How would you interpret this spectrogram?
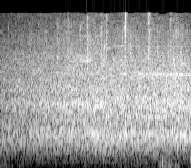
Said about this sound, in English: And you're going to hear this crowd go crazy with the call from John Hockley.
